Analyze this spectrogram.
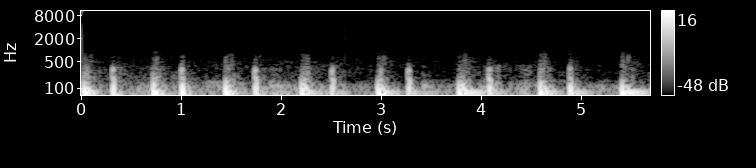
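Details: Male heart auscultation through a stethoscope, recorded sitting or lying: steady, regular low lub-dub beats at about 78 a minute; normal heart sounds.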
